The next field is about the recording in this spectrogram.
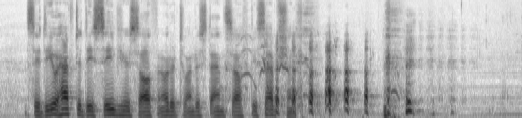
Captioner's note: laughter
